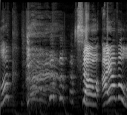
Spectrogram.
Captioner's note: laughing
